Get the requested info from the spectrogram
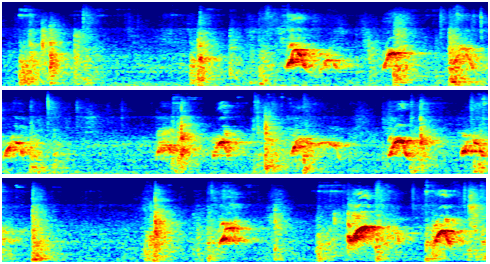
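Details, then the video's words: Lady the border collie, playing basketball in a garage, whimpers and yips excitedly in quick rising bursts, repeated every second or so, over a background of ball bounces and shuffling. "Lady playing basketball (border collie dog)"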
